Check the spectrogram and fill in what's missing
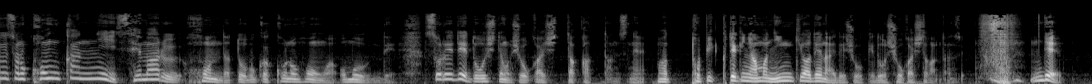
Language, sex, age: Japanese, male, 40-59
